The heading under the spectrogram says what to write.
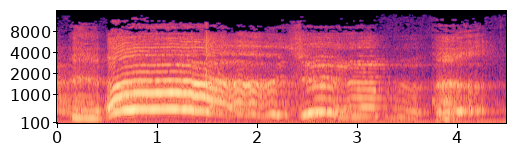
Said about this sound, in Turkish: Kalk gayrı, kes ağlamayı da gül hele. Kalk, kalk dedim.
